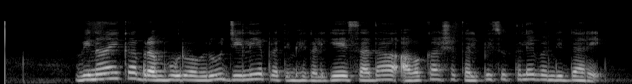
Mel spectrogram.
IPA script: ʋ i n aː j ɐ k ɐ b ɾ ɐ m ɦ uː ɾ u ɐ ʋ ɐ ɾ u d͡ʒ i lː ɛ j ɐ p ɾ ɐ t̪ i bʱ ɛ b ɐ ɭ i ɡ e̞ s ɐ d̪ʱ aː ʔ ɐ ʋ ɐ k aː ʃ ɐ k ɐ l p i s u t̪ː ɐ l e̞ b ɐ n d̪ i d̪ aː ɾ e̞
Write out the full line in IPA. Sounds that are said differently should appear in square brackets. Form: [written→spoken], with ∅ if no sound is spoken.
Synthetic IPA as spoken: ʋ i n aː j ɐ k ɐ b ɾ ɐ m ɦ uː ɾ u ɐ ʋ ɐ ɾ u d͡ʒ i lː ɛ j ɐ p ɾ ɐ t̪ i bʱ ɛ [b→ɡ] ɐ ɭ i ɡ e̞ s ɐ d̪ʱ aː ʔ ɐ ʋ ɐ k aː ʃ ɐ k ɐ l p i s u t̪ː ɐ l e̞ b ɐ n d̪ i [d̪→d̪ː] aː ɾ e̞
